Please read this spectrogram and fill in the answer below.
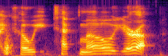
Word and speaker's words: Koei Tecmo: So anyway, Lost Legends and the Secret Fairy has appeared on the Australian classification board filed by Koei Tecmo Europe. Yeah. Man, I mispronounced the hell out of that.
